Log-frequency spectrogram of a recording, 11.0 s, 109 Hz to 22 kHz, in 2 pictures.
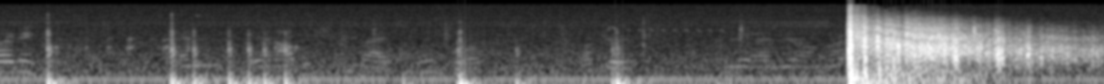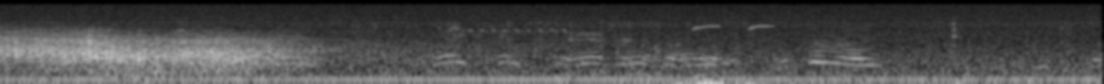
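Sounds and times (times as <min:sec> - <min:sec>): rifle shot with echo: 0:04.2 - 0:07.3.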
